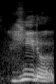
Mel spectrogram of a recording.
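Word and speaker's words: Hiro: Hero, que é um nome de origem japonesa que a pronúncia coincide com a palavra inglesa para herói, hero e protagonist.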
